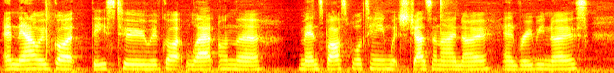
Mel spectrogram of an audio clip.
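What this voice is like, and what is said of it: Australian accent. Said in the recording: “your accent ... one of the only Australians”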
